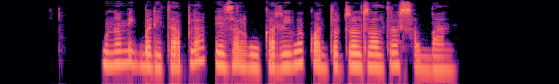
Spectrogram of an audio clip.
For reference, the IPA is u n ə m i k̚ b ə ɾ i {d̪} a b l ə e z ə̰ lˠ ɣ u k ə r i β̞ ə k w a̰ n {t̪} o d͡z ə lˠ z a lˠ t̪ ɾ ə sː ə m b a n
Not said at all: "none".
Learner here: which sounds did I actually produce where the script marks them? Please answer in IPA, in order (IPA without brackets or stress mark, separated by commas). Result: t̪, t̪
